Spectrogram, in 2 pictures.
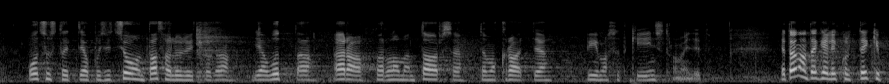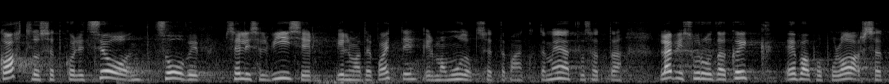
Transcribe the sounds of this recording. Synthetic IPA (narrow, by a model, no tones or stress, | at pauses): o̞t̪sust̪ɑt̪ʲˑːio̞pːˑo̞s̬it̪sio̞ːnt̪ɑsɑlylit̪ˑːɑd̪̥ɑjɑvɤt̪ːˑɑæɾɑpɑrlɑme̞nt̪ːˑɑːrse̞t̪e̞mo̞krɑːt̪ʲˑiɑ | viːmɑse̞d̪̥kiinst̪rṵmḛnd̪id̪̥ | jɑt̪ænɑt̪e̞ɡe̞likːˑult̪ːe̞kːˑib̥̚kɑht̪luse̞t̪koɑlʲit̪sio̞ːnso̞ːvib̥selʲːise̞lviːsililmɑd̪̥e̞b̥ɑt̪ʲːˑiilmɑmuːd̪ɑt̪ːˑu̥se̞t̪ːe̞pɑne̞ku̥t̪ːˑe̞menet̪ˑluset̪ːˑɑ | læb̥isuɾud̪̥ɑkɤjke̞b̥ɑpo̞pːulɑːrse̞t̪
